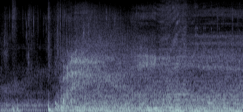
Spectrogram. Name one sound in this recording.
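An energy blade hums and swooshes through the air.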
